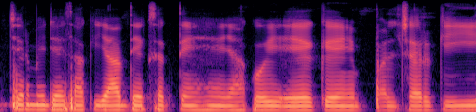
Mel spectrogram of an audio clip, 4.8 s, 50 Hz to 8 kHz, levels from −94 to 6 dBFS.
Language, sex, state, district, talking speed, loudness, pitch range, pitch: Hindi, male, Maharashtra, Washim, 175 wpm, -19 LUFS, 110-120 Hz, 115 Hz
